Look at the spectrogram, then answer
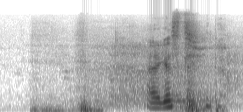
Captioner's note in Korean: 청중 웃음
